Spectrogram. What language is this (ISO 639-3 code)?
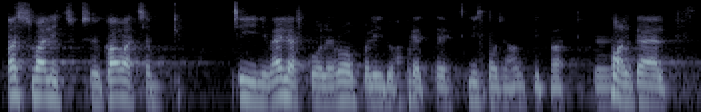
est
